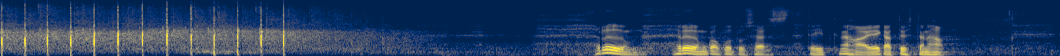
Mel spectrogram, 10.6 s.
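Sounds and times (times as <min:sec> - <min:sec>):
audience applause: 0:00.0 - 0:04.6
speech: 0:06.0 - 0:09.6.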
